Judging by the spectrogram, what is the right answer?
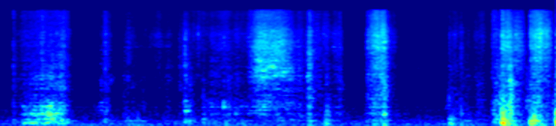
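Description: A utility knife slicing the packing tape on a cardboard case and the case being opened, heard as short rasps, scrapes and rustles of cardboard. A few louder knocks about five seconds in as the boxes inside are handled.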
